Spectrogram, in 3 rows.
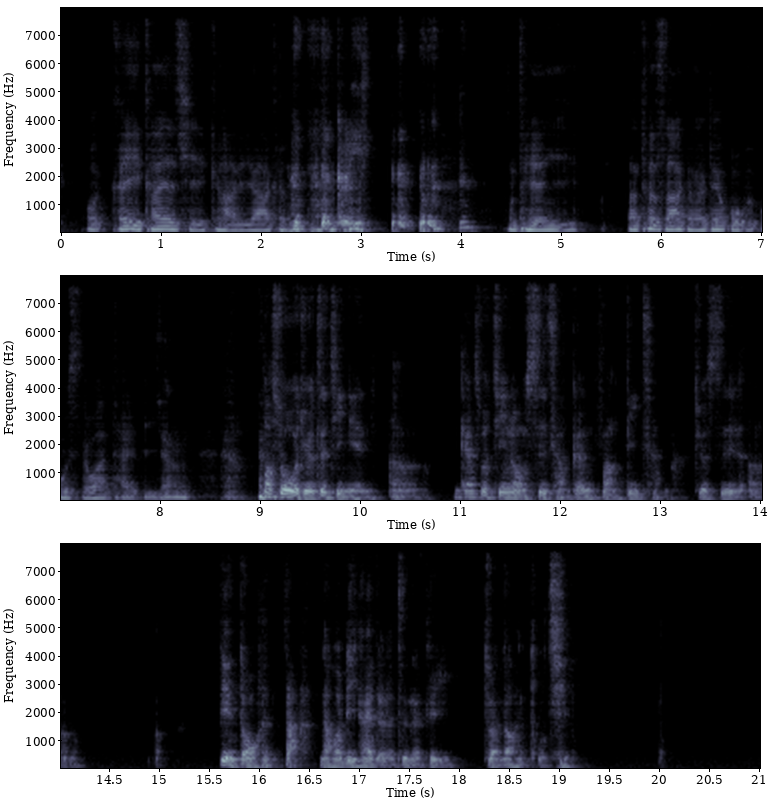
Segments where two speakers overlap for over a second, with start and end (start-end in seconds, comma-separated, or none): none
